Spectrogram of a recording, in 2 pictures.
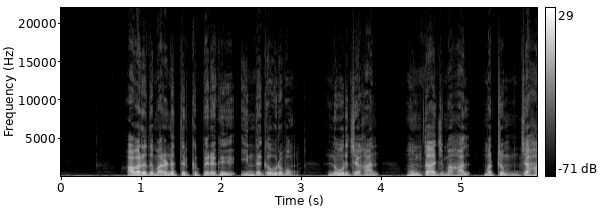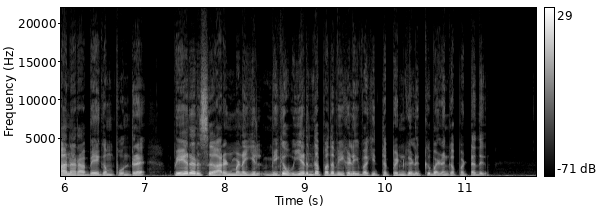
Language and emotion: Tamil, neutral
